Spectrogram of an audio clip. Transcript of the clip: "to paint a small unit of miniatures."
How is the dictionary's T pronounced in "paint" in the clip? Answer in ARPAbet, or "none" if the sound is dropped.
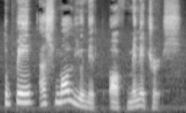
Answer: T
